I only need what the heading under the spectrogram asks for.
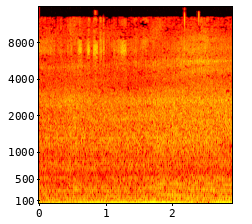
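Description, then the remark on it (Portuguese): Steady, loud road noise from cars passing on a street, heard while waiting for a bus to go to work, a continuous low rumble of engines and tires with no distinct single pass-by standing out. No one speaks. “E provavelmente vai ter muito áudio ruído de carro passando.”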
